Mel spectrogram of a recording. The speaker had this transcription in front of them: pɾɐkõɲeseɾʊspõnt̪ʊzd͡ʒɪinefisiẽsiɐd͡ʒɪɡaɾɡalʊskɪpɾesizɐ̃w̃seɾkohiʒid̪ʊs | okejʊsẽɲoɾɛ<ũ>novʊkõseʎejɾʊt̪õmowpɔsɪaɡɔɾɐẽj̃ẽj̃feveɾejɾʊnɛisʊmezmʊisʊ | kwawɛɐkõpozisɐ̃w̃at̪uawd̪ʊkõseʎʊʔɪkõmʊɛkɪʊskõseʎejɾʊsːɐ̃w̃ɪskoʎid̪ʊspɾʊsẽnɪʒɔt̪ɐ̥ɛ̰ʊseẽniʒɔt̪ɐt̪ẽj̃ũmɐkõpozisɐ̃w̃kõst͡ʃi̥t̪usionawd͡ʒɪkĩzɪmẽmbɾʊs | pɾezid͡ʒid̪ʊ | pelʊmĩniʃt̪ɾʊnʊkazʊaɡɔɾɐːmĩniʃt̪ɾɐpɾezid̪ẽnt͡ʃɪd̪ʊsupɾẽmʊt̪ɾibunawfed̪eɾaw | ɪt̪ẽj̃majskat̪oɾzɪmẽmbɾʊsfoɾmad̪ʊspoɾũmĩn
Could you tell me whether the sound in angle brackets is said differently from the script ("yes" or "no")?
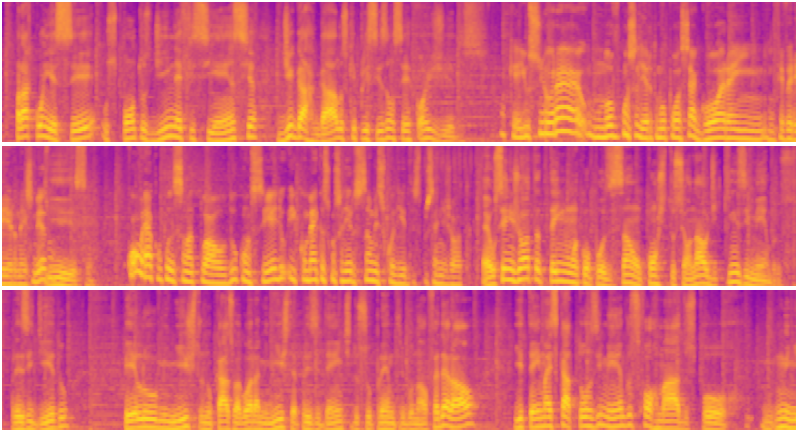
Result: no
